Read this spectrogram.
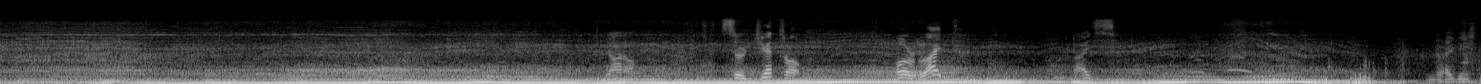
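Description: A four-wheel-drive truck engine revs as the truck climbs over rough dirt.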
